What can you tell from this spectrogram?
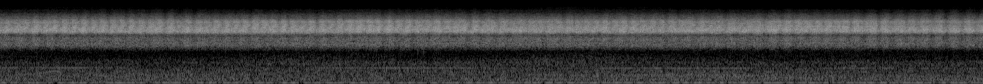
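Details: By the sea in Croatia during summer 2020, many cicadas keep up a steady, shrill, high buzzing with a quick rhythmic shimmer, unchanging in strength.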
